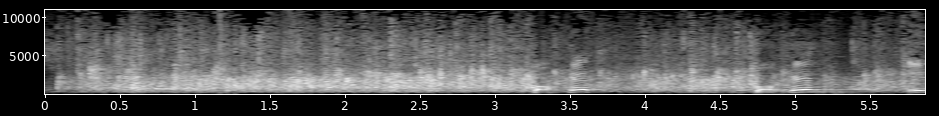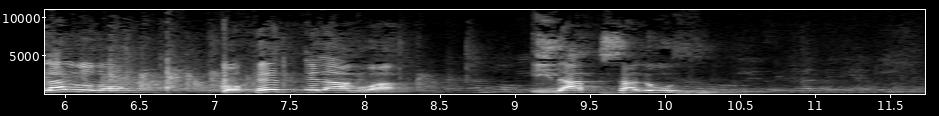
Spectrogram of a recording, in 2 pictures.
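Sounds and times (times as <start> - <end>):
applause: 0.0 - 8.5
speech: 3.2 - 3.8, 4.7 - 10.3.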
